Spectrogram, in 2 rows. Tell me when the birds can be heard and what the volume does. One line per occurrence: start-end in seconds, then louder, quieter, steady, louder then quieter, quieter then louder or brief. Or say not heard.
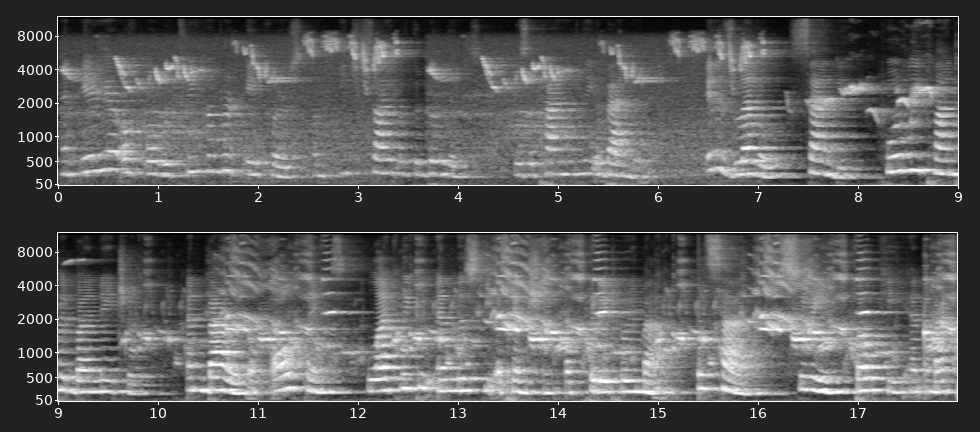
0.0-17.9 louder.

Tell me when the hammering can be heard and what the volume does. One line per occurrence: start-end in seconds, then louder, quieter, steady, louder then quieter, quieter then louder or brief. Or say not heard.
not heard.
